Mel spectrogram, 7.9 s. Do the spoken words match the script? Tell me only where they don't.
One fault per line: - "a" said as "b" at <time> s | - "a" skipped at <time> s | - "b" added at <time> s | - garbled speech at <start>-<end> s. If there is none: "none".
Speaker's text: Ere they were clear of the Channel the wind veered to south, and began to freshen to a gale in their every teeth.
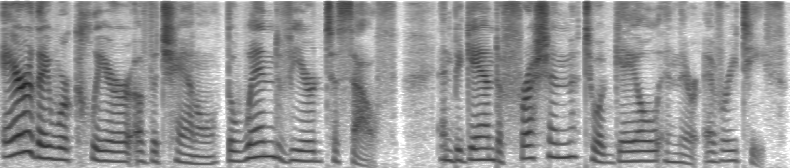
none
